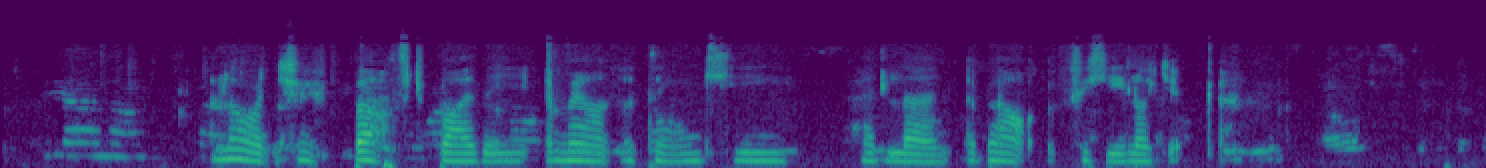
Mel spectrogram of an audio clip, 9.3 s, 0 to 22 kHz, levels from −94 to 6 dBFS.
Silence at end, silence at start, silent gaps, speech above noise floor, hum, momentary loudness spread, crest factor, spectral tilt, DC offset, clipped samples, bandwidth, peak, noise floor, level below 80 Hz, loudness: 0.15 s; 0.35 s; none; 31 dB; none; 16 LU; 22 dB; -5 dB/octave; under 0.1%; under 0.1%; 9.2 kHz; -14 dBFS; -66 dBFS; -60 dBFS; -35 LUFS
